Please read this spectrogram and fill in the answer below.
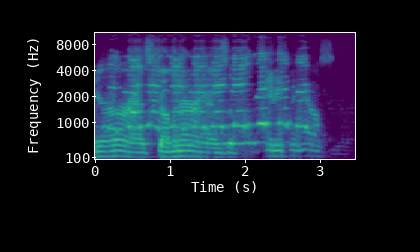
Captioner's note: baby babbling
